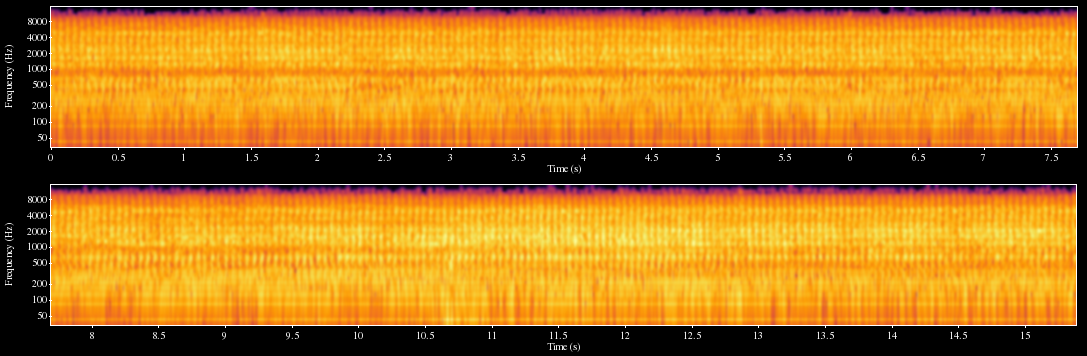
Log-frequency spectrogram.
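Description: Small gas-fired model steam engine running fast and unloaded in a continuous rapid, even beat with the cart's drive wheels spinning freely off the ground, growing a little louder about two thirds of the way through. It is being run in on a low gas setting.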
